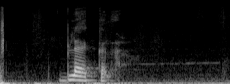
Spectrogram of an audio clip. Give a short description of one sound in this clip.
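A middle-aged woman speaks briefly and calmly, close by.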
